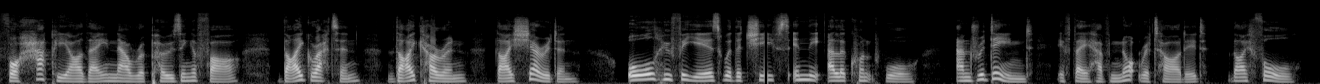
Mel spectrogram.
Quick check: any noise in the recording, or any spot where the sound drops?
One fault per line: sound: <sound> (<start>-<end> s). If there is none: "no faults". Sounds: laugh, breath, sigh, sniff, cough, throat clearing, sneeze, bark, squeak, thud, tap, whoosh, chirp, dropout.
sound: dropout (7.6-7.7 s)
